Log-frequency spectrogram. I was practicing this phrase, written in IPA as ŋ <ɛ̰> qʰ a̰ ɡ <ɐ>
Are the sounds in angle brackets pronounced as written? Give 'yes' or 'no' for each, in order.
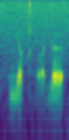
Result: no, yes

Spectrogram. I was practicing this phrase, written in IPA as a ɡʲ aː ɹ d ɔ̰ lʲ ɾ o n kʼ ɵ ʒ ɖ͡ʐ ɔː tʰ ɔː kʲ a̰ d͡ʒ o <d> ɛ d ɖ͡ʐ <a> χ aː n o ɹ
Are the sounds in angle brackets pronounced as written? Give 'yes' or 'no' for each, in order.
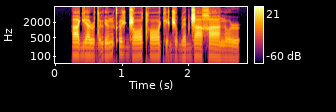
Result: no, no

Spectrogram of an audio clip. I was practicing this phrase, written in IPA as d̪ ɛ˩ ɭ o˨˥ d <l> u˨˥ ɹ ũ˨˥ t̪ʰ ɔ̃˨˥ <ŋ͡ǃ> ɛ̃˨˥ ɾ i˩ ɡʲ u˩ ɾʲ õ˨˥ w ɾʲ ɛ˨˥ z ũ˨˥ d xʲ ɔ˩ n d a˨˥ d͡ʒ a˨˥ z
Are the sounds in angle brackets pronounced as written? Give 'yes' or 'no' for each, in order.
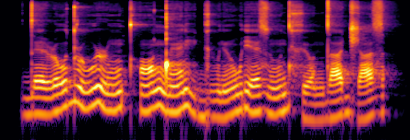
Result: no, yes

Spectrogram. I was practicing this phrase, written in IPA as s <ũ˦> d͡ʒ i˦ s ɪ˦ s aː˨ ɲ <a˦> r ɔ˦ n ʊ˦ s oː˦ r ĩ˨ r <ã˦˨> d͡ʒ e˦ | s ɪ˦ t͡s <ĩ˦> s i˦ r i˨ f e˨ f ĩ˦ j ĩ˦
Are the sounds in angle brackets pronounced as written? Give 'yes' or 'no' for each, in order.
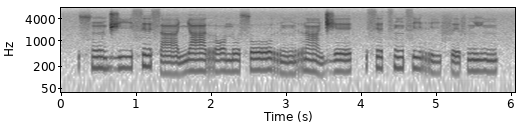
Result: yes, no, yes, yes

